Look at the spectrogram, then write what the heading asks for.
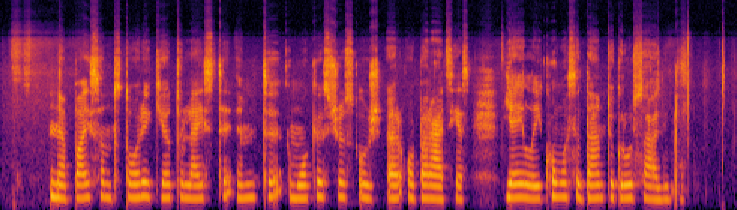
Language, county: Lithuanian, Kaunas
